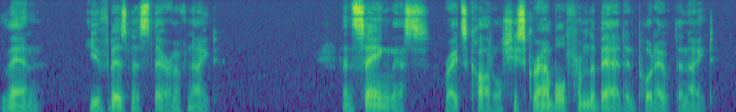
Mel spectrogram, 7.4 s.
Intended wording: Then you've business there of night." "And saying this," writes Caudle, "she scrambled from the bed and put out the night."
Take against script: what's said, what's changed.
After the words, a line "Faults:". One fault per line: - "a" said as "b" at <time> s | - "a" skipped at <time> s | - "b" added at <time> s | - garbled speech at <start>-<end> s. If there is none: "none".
Then you've business there of night." "And saying this," writes Caudle, "she scrambled from the bed and put out the night."
Faults:
none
